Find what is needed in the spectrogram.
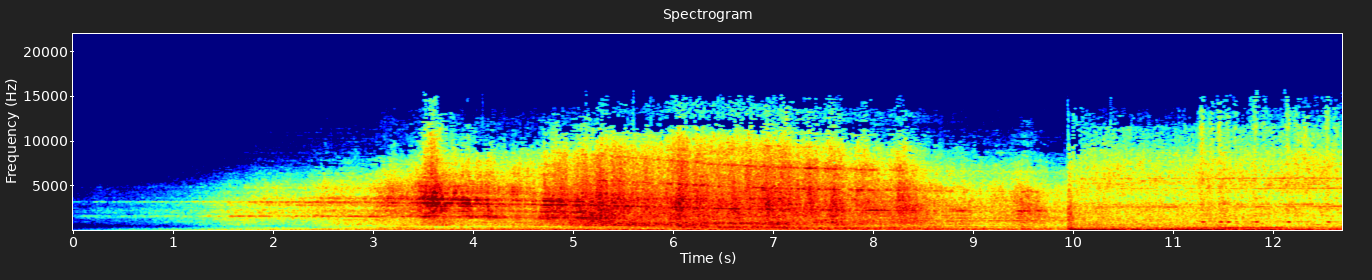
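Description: Jet airliner engine noise fading in from silence and swelling to a loud, steady rush with faint sweeping tones. About two seconds before the end it cuts abruptly to a louder, deeper rumble.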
